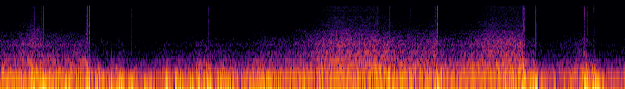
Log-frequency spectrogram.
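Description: While driving there is a constant low droning hum under the road rumble, the kind a worn wheel bearing makes.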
